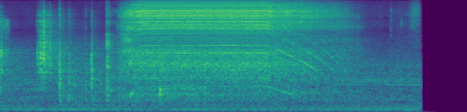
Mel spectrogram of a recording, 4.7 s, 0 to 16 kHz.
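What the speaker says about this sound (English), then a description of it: "Disassemble 4 screws on the handle control box." A power drill unscrews four screws from the handle control box of an EPT20PPD electric pallet truck, starting with short bursts and then a steady, loud, high-pitched whir that runs for about three seconds before cutting off abruptly.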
